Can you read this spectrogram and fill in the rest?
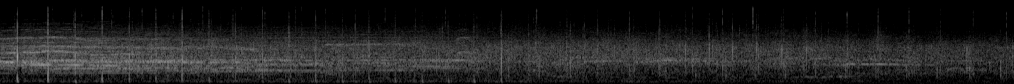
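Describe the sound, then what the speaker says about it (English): Audience applause for graduates at a college commencement ceremony, a broad sustained wave of clapping from a large crowd with faint cheers, strongest at first and gradually fading over its length. "Let's give them a round of applause."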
